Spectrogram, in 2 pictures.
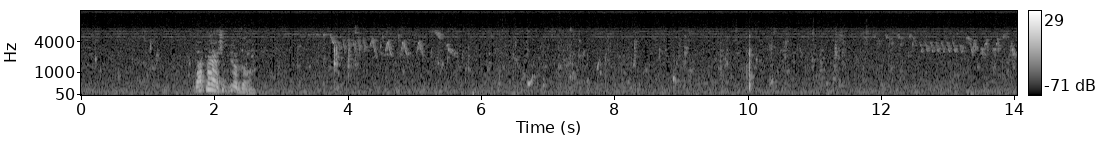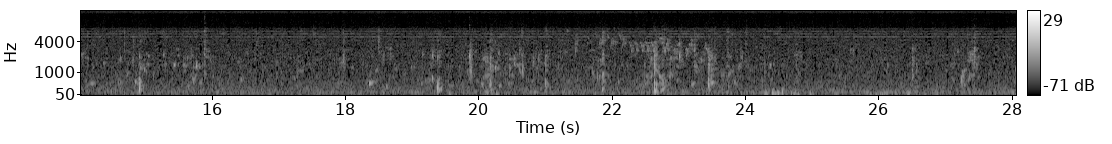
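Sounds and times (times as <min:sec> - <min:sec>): songbird chirping and trilling: 0:01.0 - 0:06.9, 0:10.4 - 0:14.8, 0:21.4 - 0:24.8.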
